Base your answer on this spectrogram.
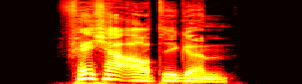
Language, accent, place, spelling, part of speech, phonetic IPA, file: German, Germany, Berlin, fächerartigem, adjective, [ˈfɛːçɐˌʔaːɐ̯tɪɡəm], De-fächerartigem.ogg
- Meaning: strong dative masculine/neuter singular of fächerartig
